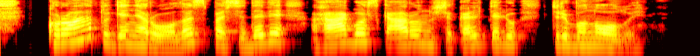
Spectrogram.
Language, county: Lithuanian, Kaunas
